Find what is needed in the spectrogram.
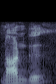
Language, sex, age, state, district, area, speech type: Tamil, male, 18-30, Tamil Nadu, Kallakurichi, rural, read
